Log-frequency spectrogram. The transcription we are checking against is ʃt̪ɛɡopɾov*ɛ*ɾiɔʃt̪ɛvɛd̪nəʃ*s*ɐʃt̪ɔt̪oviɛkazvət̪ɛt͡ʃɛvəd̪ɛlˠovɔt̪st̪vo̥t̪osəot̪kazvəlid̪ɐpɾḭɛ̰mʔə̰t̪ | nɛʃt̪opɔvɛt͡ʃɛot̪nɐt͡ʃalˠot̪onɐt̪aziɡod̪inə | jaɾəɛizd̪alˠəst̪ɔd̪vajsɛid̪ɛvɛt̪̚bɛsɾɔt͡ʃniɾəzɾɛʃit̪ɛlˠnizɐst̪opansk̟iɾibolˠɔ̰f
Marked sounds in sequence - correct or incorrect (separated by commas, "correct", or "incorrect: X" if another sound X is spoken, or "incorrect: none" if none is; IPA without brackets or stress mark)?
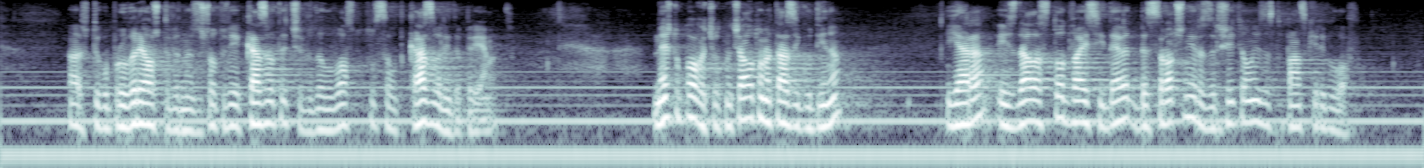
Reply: correct, incorrect: z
